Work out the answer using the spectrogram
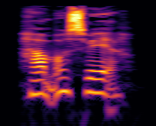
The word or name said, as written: hammersvær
